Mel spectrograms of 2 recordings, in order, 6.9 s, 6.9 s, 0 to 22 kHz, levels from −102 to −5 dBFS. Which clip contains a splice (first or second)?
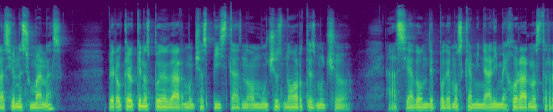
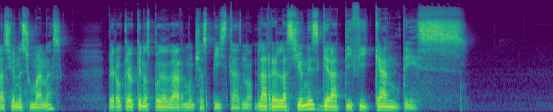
second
